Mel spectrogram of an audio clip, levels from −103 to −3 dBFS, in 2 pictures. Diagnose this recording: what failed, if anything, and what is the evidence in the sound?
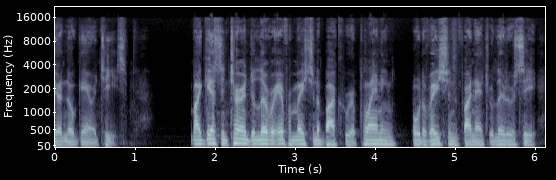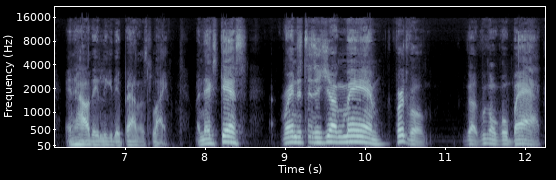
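Short concealed packet loss at the network stage, 3.35–3.41 s after "in turn deliver information" and 9.27–9.31 s before "is a young man": about 40 ms and 20 ms went missing, and the decoder bridged each gap by extending the preceding sound, leaving a brief smear.

Wireless microphone noise hit on the analogue radio link, 4.94–5.06 s, just before "literacy and how they": reflections cancelled the FM signal, and receiver noise rose into a short static burst.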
